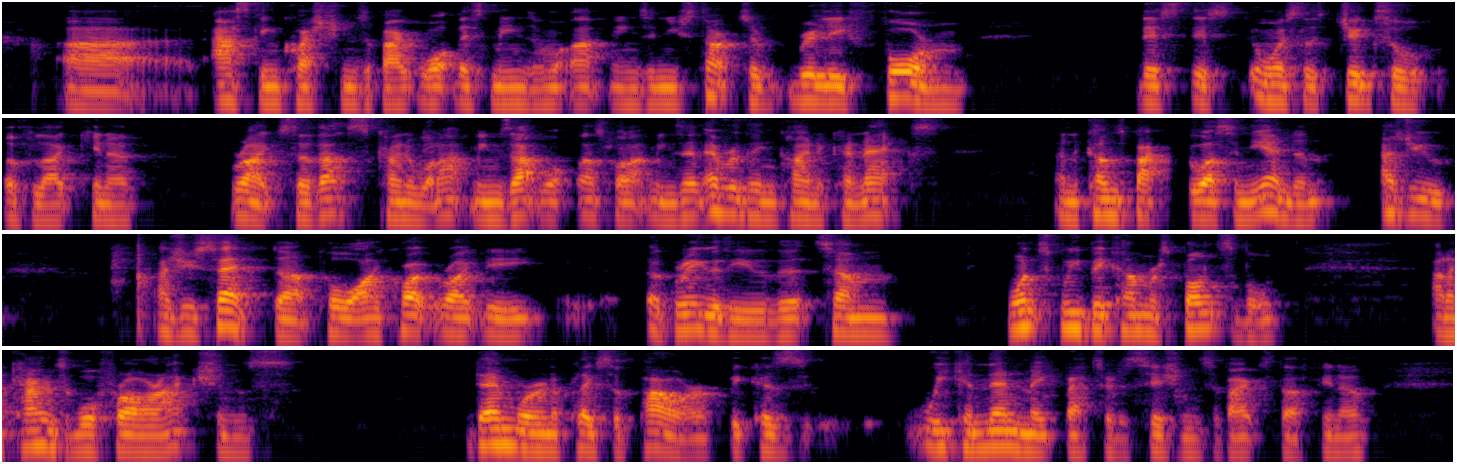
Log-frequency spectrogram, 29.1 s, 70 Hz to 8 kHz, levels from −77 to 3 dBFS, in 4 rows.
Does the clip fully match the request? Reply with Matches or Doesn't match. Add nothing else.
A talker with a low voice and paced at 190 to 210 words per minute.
Matches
